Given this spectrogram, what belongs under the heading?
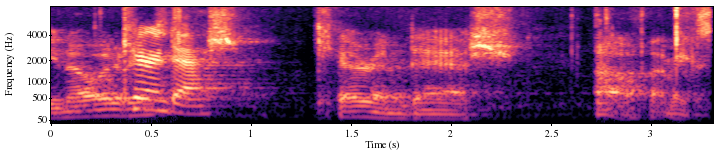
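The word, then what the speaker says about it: Caran d'Ache: Caran Dash.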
